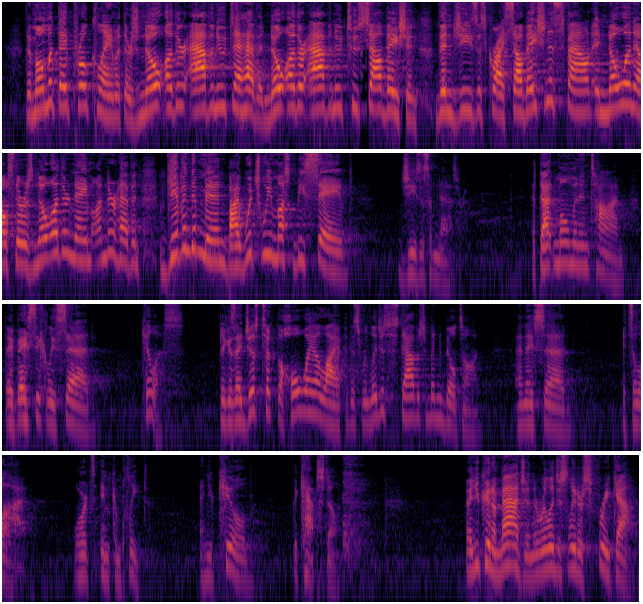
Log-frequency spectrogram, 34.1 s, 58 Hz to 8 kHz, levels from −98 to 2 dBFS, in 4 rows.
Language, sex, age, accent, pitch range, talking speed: English, male, 40-59, American, 180-255 Hz, 165 wpm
